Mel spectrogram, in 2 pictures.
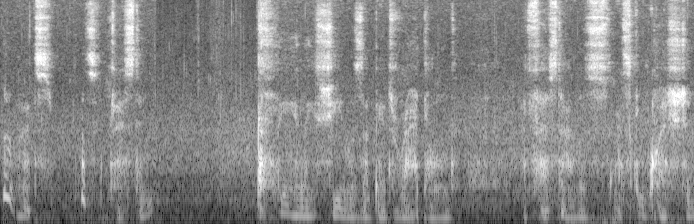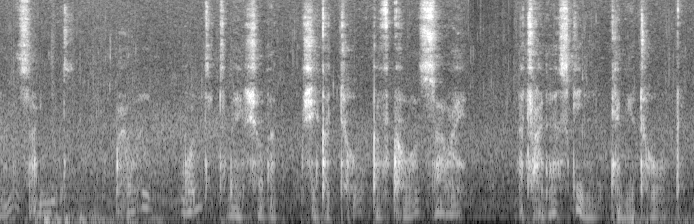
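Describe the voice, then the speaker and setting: In a whispered ASMR roleplay, a man voices a quirky, eccentric male plague doctor who has become a small talking bird, chatting and rambling soothingly. His rumbling low voice is sing-song and measured, a full character performance. The audio quality is poor.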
